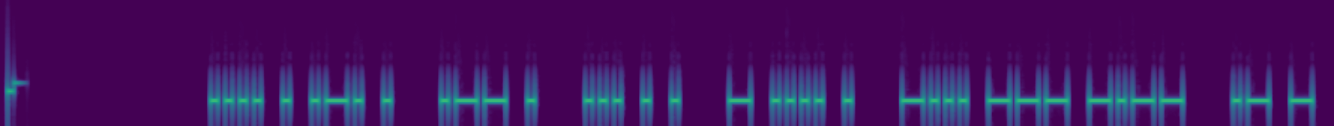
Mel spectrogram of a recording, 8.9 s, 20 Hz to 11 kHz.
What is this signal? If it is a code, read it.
Morse code, heard as a keyed tone, about 25 wpm, 700 Hz. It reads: HERE WE SEE THE BOY AT
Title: Sentences from Top 300 Words 25wpm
